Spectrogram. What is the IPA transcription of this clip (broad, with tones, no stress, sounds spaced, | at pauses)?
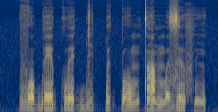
v o˧ b eː˦ kʷ eː˧ ɡ͡b i˨˦ k͡p ɨ˧ k͡p oː˨ m t ã˧ m ə˨ z ɨ˦ f ĩ˨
